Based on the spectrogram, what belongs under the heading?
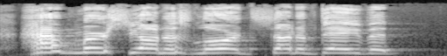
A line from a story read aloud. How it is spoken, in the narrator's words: Two crazy blind men screaming out at the top of their lungs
